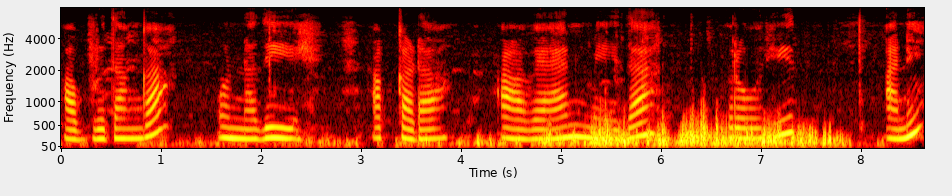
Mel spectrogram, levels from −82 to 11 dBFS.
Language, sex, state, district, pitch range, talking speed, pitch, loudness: Telugu, female, Andhra Pradesh, Sri Satya Sai, 205-225 Hz, 55 wpm, 215 Hz, -15 LUFS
